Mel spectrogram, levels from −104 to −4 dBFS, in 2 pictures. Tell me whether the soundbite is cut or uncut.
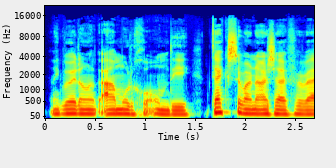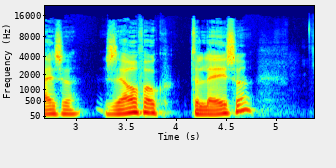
cut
